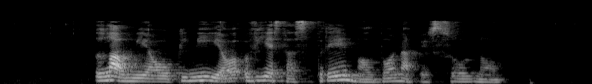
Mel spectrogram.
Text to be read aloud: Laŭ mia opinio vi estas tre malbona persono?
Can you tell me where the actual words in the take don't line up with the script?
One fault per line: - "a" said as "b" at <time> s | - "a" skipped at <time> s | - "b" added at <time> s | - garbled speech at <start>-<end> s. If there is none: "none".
none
